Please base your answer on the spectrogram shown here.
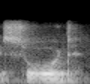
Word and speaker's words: sword: Okay, sword.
